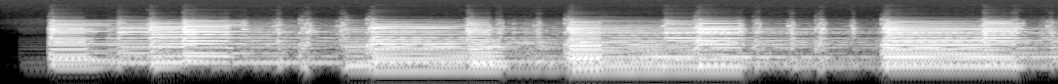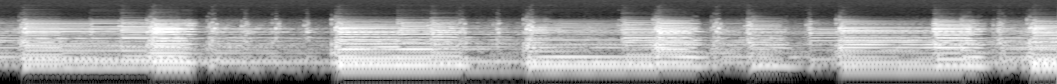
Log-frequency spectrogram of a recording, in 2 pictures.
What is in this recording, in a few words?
Les Paul Clean Ghost Echo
